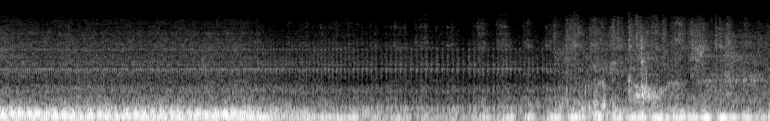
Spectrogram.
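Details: Holden HK petrol engine idling with a steady low rumble after a new heater box fit; earlier loud ticking now gone after coil lead was redone.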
